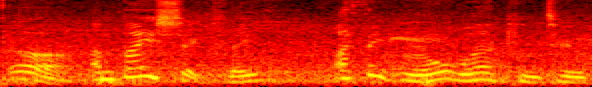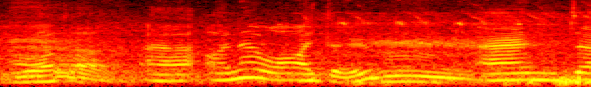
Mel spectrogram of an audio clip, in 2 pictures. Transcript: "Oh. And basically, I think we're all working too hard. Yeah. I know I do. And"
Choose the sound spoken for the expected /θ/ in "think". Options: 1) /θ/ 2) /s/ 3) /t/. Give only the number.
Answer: 1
